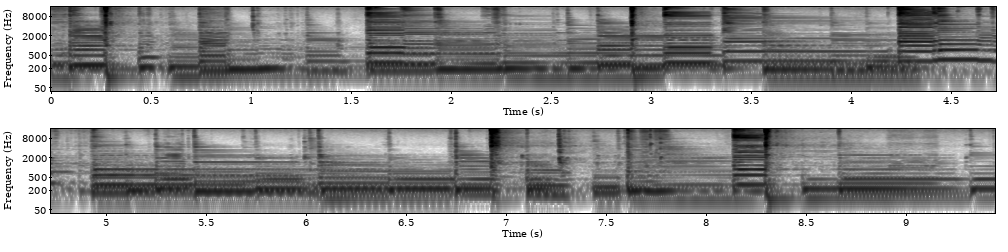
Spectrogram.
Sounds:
Plucked string instrument, Guitar, Acoustic guitar, Music, Musical instrument

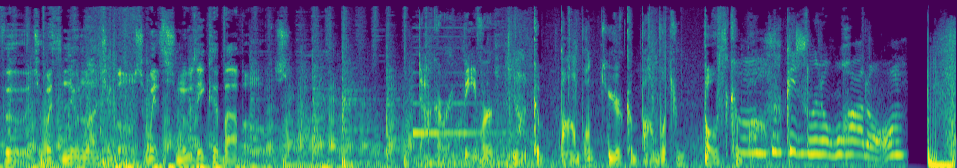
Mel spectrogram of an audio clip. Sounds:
Music, Speech

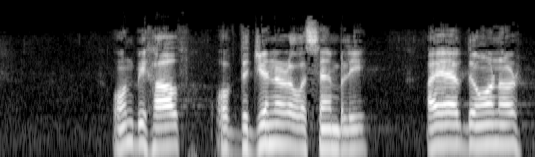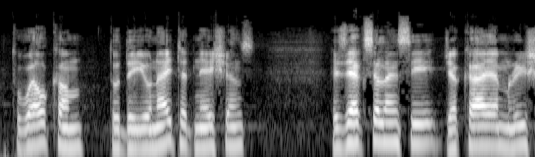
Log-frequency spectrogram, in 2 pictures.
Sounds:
Speech, Male speech, Narration

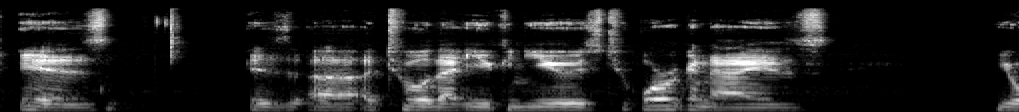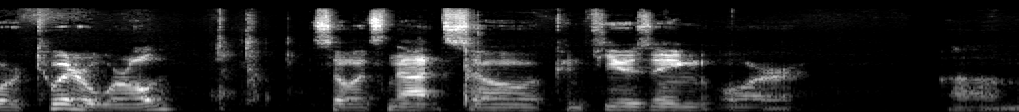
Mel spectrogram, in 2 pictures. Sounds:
Speech

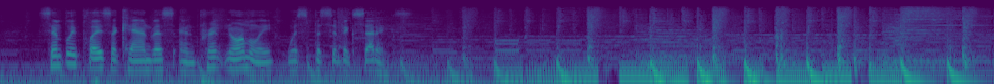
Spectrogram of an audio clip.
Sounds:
Speech, Music

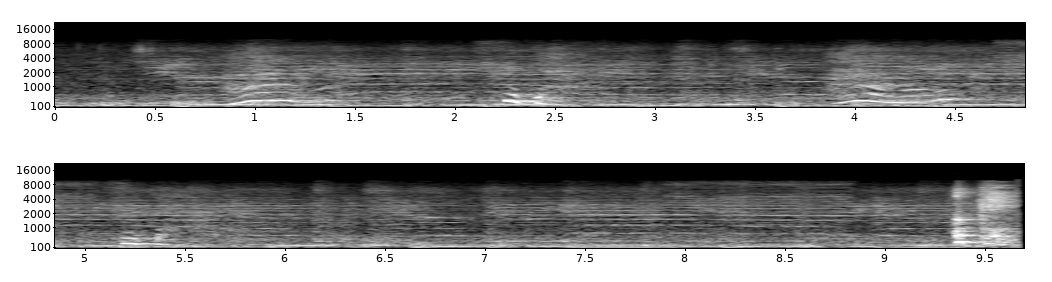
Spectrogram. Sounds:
Music, Speech

